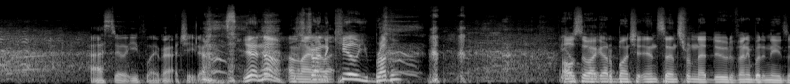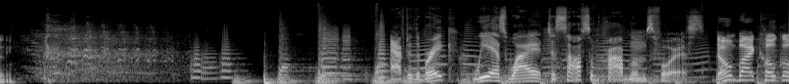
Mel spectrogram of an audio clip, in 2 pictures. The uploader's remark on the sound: Onstage at their recent live show in Brooklyn.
